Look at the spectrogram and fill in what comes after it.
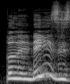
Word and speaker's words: bolognese: Julie, please, also, you're not saying it right. Please say it correctly. It's bolognese is easy.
